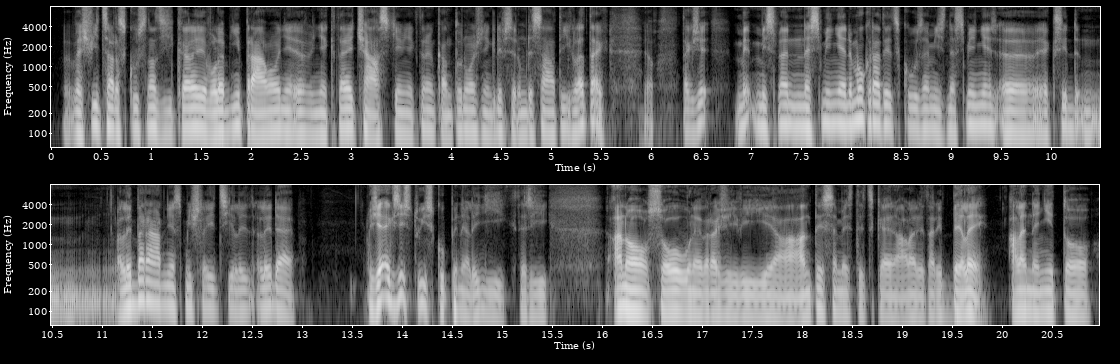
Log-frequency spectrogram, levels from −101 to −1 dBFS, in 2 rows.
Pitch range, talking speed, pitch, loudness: 95-120 Hz, 140 wpm, 105 Hz, -25 LUFS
